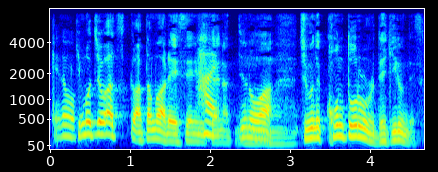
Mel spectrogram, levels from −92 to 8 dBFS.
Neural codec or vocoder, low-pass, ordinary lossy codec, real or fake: none; 7.2 kHz; none; real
